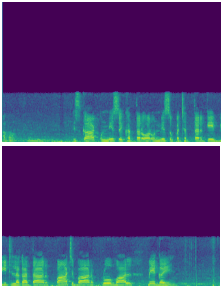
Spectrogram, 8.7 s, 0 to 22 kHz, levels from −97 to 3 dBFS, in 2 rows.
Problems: none marked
